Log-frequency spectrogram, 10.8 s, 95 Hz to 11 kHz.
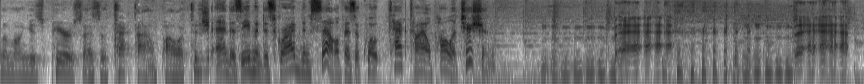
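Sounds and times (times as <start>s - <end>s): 
speech: 0.0s - 10.7s
laughter: 6.8s - 10.7s
sheep bleating: 7.7s - 8.4s, 9.9s - 10.7s.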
